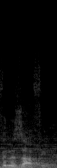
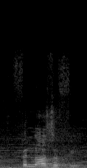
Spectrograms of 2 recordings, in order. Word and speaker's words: philosophy: This word is not philosophy. It's philosophy. The second syllable is stressed.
